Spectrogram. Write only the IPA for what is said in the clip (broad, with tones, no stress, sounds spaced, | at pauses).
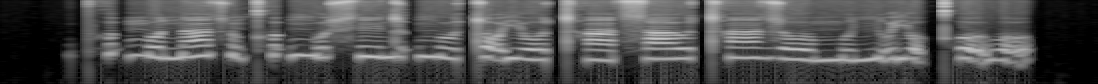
pʰ ʊ˦ ʔ m o˨ n ã˦ s ũ˦˨ kʰ ʊ˦ ʔ ŋ ṵ˦˨ s ĩ˦ d ʊ˦ ʔ ŋ u˨ t ɔ̰˦˨ j o˨ tʰ ã˨ s a˦ ʊ̯ tʰ ã˦ z o˨ ʊ̯ m u˨ ɲ ṵ˦˨ j o̰˦˨ kʰ o̰˦˨ ʊ̯ w o̰˦˨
